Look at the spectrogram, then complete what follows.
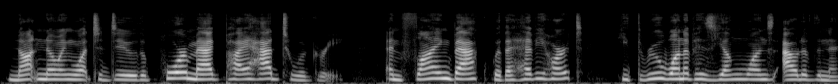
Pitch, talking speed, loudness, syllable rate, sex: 230 Hz, 205 wpm, -19 LUFS, 4.5 syllables/s, female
